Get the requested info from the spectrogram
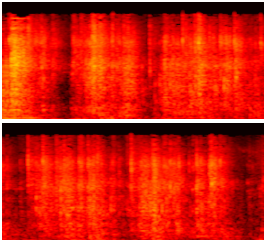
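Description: Black plastic wrapper around a laser toner cartridge crinkling and rustling in irregular crackles as it is pulled open by hand.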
